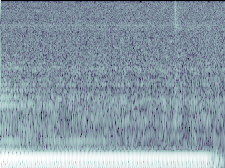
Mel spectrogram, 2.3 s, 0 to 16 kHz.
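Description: Rickenbacker 4003 electric bass left ringing on the song's final sustained notes, the low tones fading slowly and the higher overtones dying away first. It cuts off just after the end.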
